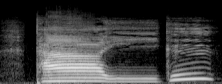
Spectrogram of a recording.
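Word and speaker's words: diagnose: 다이그노우스 라고 멋진 발음기호가 완성이 되었고요. 다이그노스 번터 발음. 자, 스펠링 볼게요. 됐죠? 여러분 이거 다이하고 이러지 마세요.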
